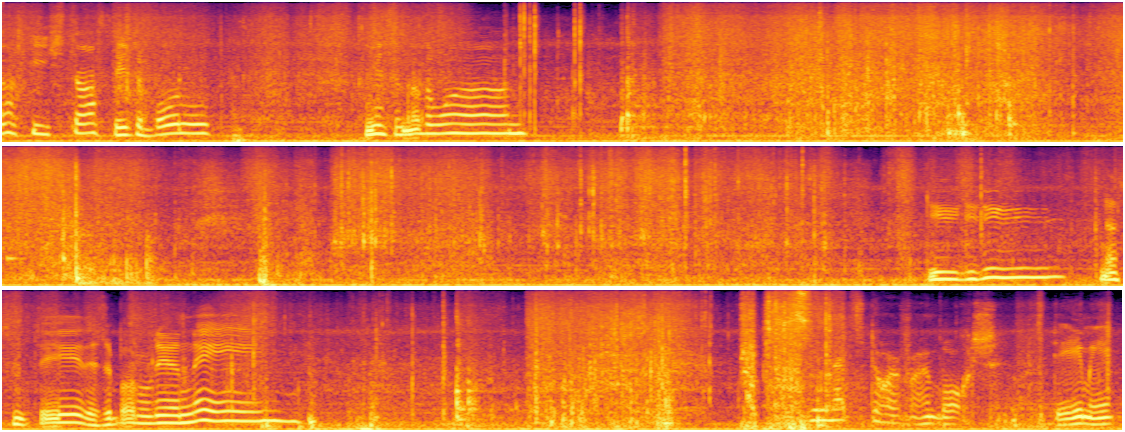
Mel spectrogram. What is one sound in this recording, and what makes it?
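Plastic bags rustle and crinkle close by.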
